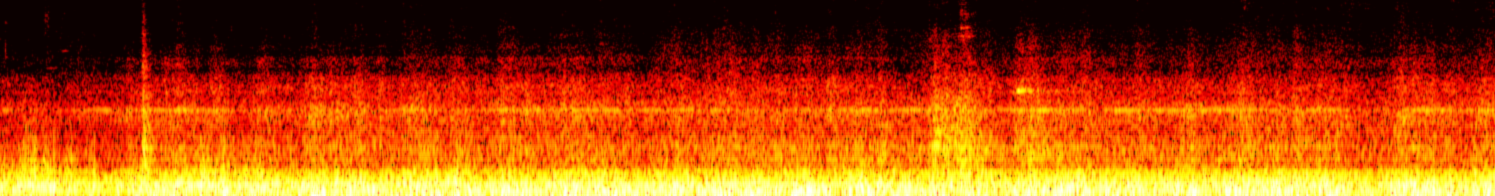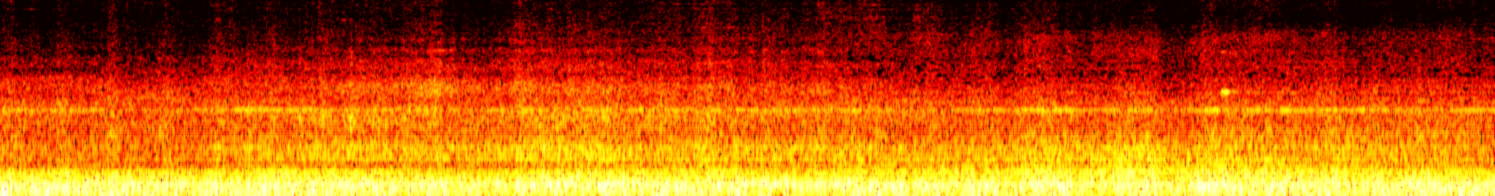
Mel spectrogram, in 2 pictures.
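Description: Freight cars rolling past: steel wheels on rail making a steady, even rumble with occasional faint clicks.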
